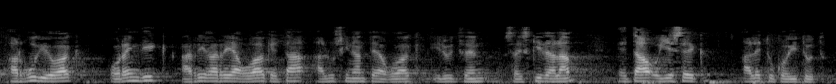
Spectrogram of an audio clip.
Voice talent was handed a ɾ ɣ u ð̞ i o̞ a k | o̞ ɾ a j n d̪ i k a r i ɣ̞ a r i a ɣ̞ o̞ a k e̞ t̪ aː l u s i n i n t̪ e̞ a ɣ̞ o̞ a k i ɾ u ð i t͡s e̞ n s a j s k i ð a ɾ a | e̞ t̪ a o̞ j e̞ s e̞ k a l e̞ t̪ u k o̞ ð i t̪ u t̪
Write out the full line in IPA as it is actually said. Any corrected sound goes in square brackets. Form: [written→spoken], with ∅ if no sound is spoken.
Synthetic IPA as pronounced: a ɾ ɣ u ð̞ i o̞ a k | o̞ ɾ a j n d̪ i k a r i ɣ̞ a r i a ɣ̞ o̞ a k e̞ t̪ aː l u s i n [i→a] n t̪ e̞ a ɣ̞ o̞ a k i ɾ u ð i t͡s e̞ n s a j s k i ð a [ɾ→l] a | e̞ t̪ a o̞ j e̞ s e̞ k a l e̞ t̪ u k o̞ ð i t̪ u t̪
